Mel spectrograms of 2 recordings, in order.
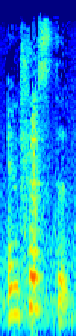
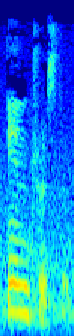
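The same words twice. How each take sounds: First: The stress is on the second syllable. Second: The stress is on the first syllable. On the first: The speaker calls it wrong. "any other syllable like trist or id ... this is not the right pronunciation" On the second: The speaker calls it right. "The correct pronunciation is interested"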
